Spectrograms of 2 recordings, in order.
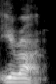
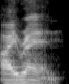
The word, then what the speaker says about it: Iran: one sorry exactly Jonathan it's Iran not Iran we need Elan weed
